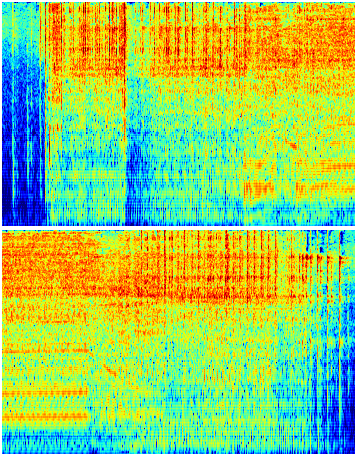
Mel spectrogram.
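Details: Small two-stroke leaf blower that wouldn't start after storage with an empty tank, refilled with gas: catches after a few pulls, climbs to a steady high buzz and holds it evenly; now running fine.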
